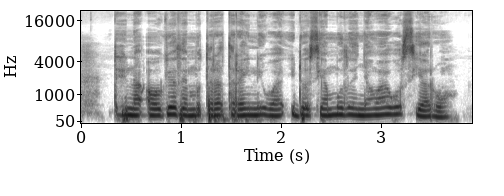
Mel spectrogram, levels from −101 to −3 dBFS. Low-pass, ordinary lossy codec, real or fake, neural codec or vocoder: none; none; real; none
